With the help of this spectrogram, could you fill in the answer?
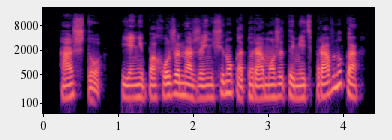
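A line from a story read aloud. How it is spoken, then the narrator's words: Witch's indignant snort. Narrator (Russian): фыркнула главная ведьма империи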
